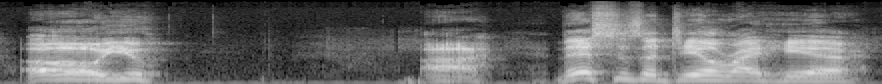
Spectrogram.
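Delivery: put-on very loud, high shouting in a New Jersey accent. Imitating a man shouting his typical line at reception: shouting in a New Jersey accent. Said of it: "in his New Jerseyite accent".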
